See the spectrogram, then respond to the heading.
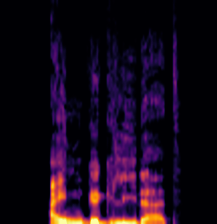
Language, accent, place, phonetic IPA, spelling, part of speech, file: German, Germany, Berlin, [ˈaɪ̯nɡəˌɡliːdɐt], eingegliedert, verb, De-eingegliedert.ogg
- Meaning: past participle of eingliedern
